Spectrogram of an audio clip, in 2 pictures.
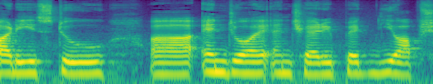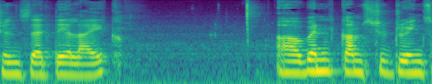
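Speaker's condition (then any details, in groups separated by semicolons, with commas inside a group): No condition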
